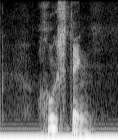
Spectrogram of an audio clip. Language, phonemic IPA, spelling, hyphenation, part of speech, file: Dutch, /ˈɣustɪŋ/, goesting, goes‧ting, noun, Nl-goesting.ogg
- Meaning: desire, appetite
